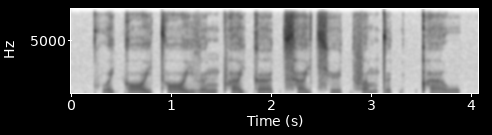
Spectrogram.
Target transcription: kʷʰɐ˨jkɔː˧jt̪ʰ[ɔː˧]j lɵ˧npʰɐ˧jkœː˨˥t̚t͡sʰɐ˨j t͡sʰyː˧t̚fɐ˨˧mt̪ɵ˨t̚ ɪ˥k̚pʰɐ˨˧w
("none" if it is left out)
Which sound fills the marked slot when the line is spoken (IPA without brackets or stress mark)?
ɔː˧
